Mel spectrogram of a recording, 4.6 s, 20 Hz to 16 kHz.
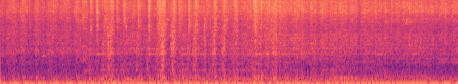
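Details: BMW E34 M5 S38B36 six-cylinder running with an uneven, stumbling exhaust beat and irregular dropouts; misfire from a worn distributor cap and rotor.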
